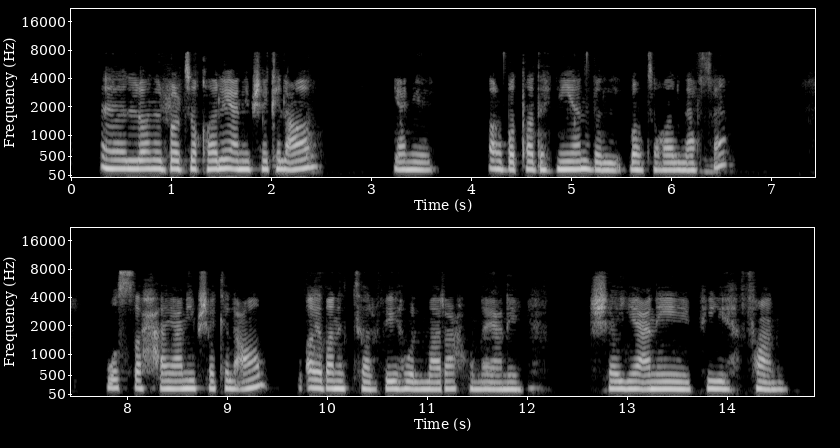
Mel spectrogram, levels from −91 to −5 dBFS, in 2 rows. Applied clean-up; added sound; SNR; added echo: none; none; none; none.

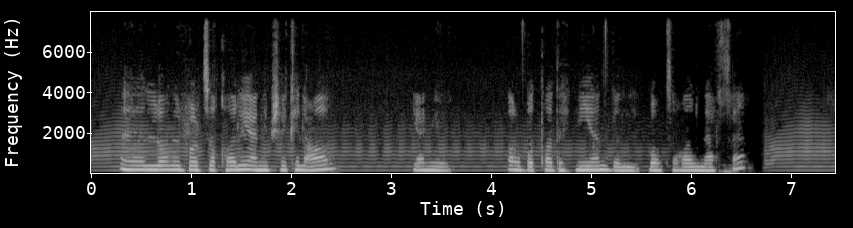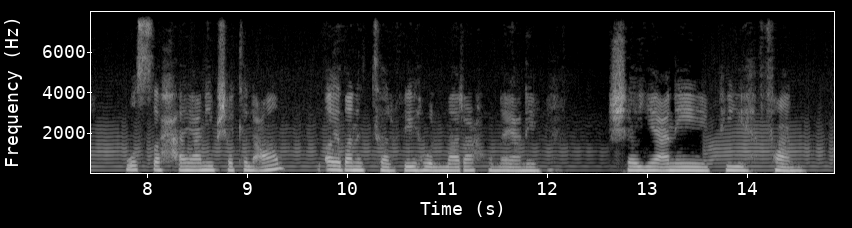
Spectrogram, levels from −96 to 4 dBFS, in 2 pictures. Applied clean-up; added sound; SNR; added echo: none; Trumpet; 20 dB; none.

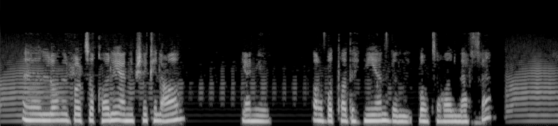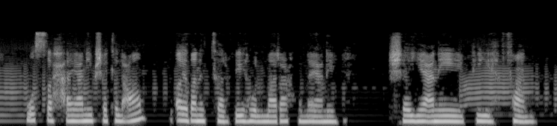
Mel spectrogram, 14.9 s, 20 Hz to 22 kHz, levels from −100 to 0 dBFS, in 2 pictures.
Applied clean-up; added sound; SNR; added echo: classical method spectral subtraction.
